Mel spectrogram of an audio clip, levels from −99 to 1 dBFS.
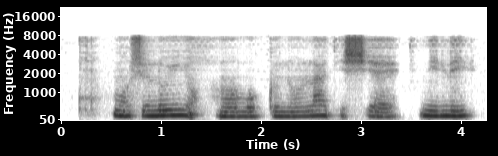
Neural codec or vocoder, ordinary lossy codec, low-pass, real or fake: codec, 16 kHz, 0.4 kbps, LongCat-Audio-Codec; none; none; fake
